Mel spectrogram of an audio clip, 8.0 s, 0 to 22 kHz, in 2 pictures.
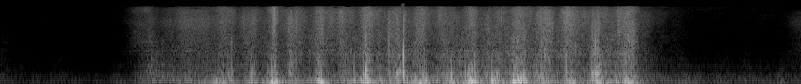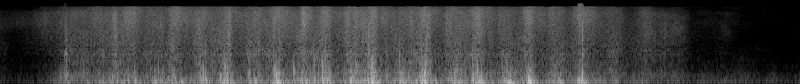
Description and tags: clothing movement
The movement of clothing (jeans)
Recorded with Sony HDR PJ260V then edited with Audacity
cloth, fabric, clothes, moving, army, rustle, pants, jeans, shirt, clothing, rustling, running, movement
